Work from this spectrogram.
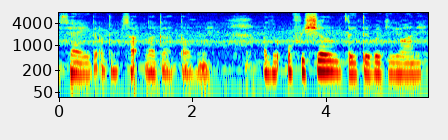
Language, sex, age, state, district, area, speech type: Manipuri, female, 30-45, Manipur, Senapati, rural, spontaneous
